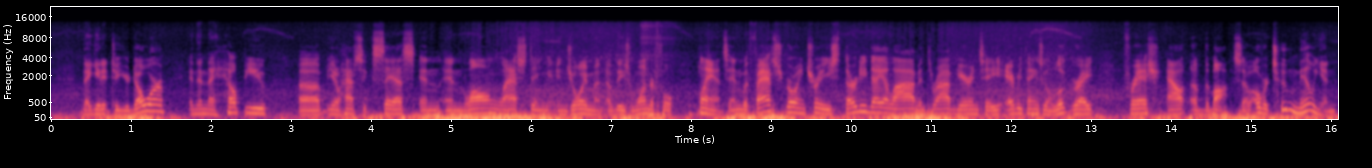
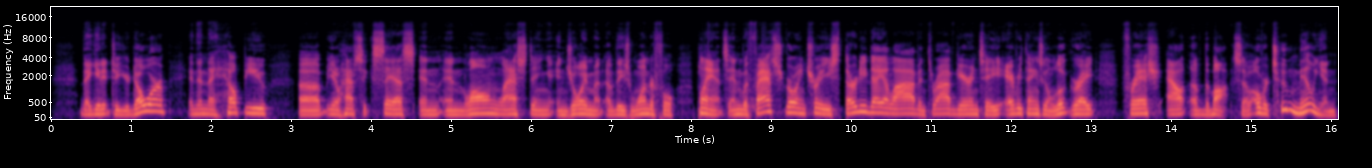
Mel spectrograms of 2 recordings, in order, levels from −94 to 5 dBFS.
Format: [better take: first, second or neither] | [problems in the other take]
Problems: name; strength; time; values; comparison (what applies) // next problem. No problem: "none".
second | wind noise on the microphone; occasional gusts; 15 dB below the speech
